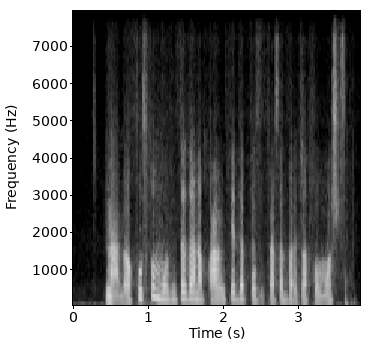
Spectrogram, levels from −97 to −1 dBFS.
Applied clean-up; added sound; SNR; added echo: neural mask model DeepFilterNet 3.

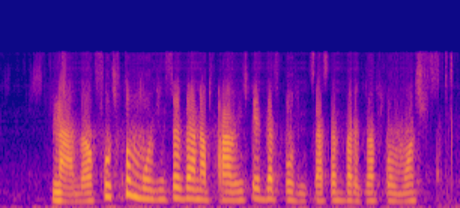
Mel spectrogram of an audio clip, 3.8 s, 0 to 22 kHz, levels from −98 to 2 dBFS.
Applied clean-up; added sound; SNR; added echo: neural separator model SepFormer DNS4.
